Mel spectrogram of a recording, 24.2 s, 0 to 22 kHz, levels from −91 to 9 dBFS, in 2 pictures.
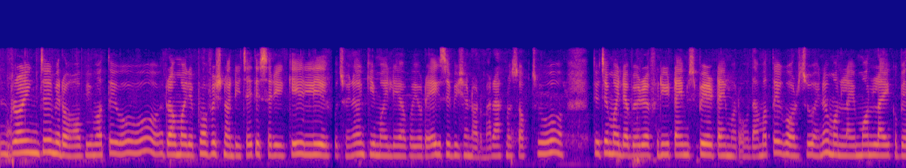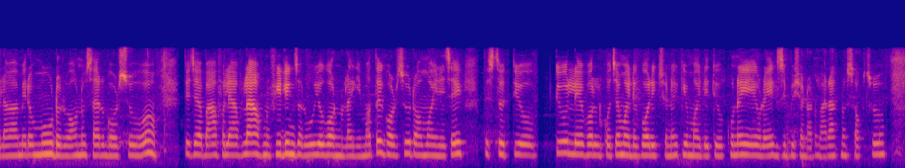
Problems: none marked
